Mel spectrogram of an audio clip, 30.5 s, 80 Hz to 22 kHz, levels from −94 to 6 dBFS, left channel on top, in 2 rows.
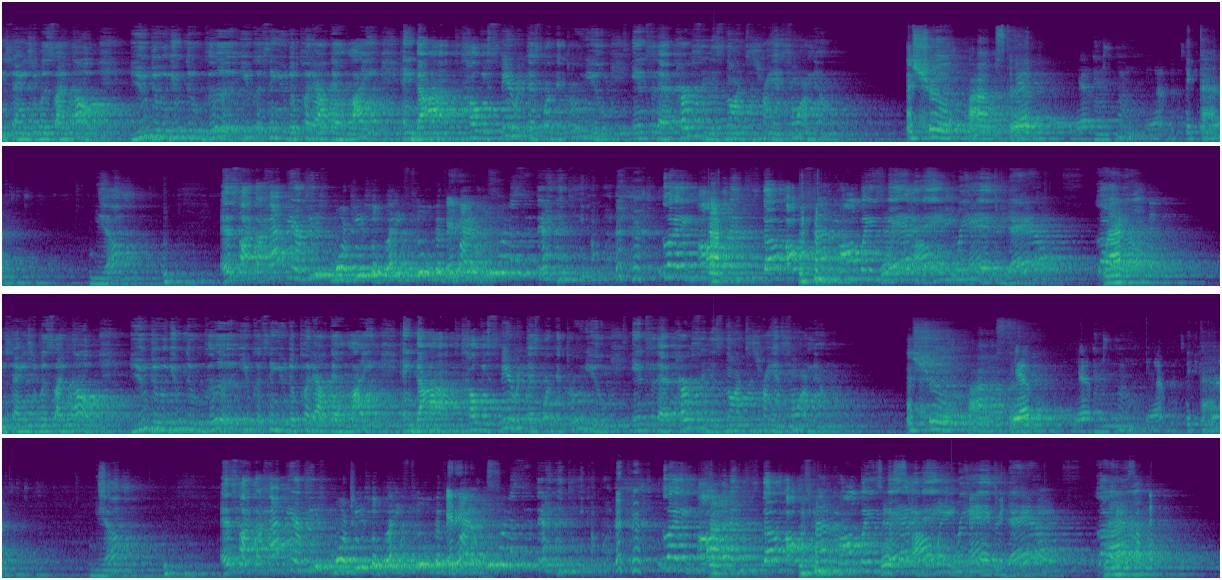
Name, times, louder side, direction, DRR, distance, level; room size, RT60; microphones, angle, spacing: voice 1, 0.0-10.3 13.6-14.2 16.3-16.8 18.0-22.5 23.2-28.3 28.9-29.5, equal, 10° right, 1 dB, 5.0 m, -32 dB
voice 2, 11.3-12.8 14.8-15.2 24.1-24.2 25.2-25.3 29.0-29.2, left 3 dB, 60° left, 3 dB, 4.8 m, -30 dB
voice 3, 20.8-21.3 22.9-23.2 26.2-28.4 29.0-29.6, right 4 dB, 75° right, 8 dB, 1.5 m, -35 dB
28.5 x 28.0 x 5.4 m, 2.8 s
head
